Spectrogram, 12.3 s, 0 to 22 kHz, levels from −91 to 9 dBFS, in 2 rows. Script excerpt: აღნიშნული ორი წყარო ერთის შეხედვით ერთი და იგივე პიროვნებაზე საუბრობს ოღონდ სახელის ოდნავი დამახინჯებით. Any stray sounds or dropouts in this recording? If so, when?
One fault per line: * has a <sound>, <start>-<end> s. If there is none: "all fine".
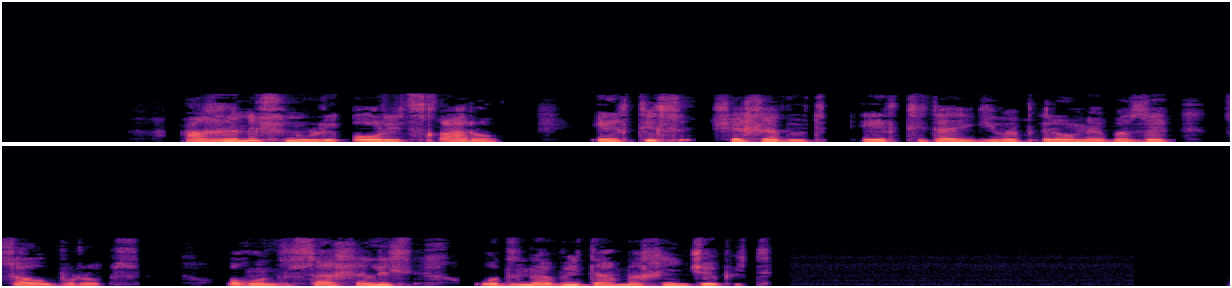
all fine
